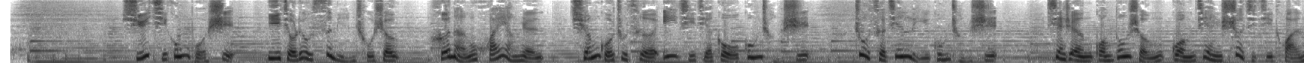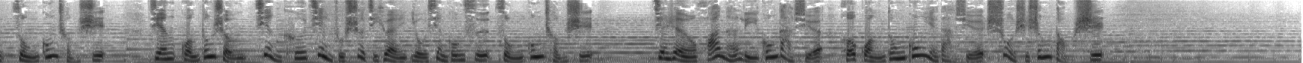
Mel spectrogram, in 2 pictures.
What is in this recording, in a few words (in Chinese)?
女 人物介绍 沉稳 大气; 徐其功博士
